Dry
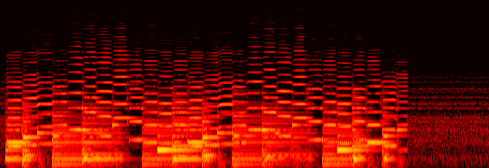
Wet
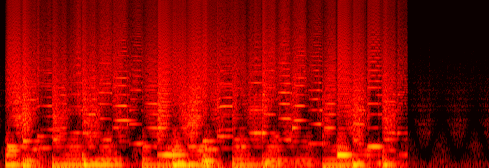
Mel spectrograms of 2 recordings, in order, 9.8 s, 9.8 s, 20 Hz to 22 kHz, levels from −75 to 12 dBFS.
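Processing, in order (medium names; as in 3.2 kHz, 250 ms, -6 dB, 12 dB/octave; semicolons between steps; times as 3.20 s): square wave that keeps the level; frequency shift -100 Hz; phase shifter stages 2, 1.5 Hz, lowest notch 280–1100 Hz; in parallel at -3 dB: bit crusher 6-bit; on the sum: trim -7 dB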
